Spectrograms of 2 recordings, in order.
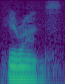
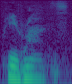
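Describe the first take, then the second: No difference in how they are said.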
